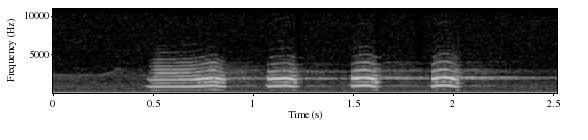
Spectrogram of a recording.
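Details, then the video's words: Eagles of an unringed adult pair at their nest in Ķemeri, Latvia, on 8 March 2024 at 6:01 am, filmed by a nest camera during arrival and mating. Four short, harmonic, yelping notes come about every half second, the first drawn out, over a faint steady tone. "Ķemeru Eagles~🎵 Morning Chorus, Arrival Mating & Singing💞"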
